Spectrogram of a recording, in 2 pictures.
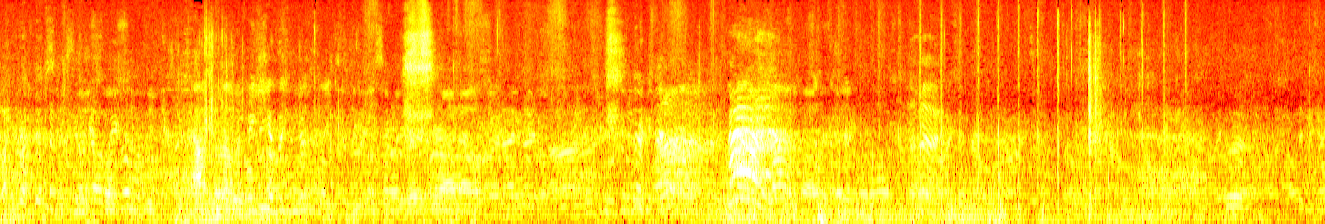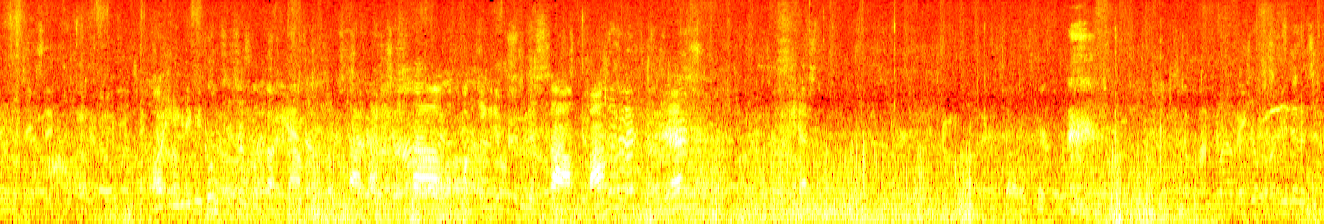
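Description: Men talk and call out at a distance outdoors.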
